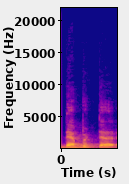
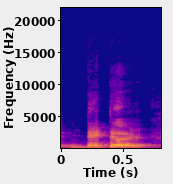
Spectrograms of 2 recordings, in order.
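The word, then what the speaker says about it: debtor: लिए बच्चे आते हैं वो भी इसे पुकारते हैं देबटोर ऐसे ग रहा किसी को ढाबा दिया हो डेप्सर नहीं देबटोर नहीं है बी साइलेंट है दिस इसे कॉल्ड डाटर डाटर ठीक है जिन्होंने आपको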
